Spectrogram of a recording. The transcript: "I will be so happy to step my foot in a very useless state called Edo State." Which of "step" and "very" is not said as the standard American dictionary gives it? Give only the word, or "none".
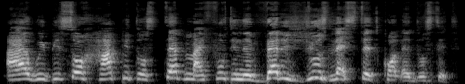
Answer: none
